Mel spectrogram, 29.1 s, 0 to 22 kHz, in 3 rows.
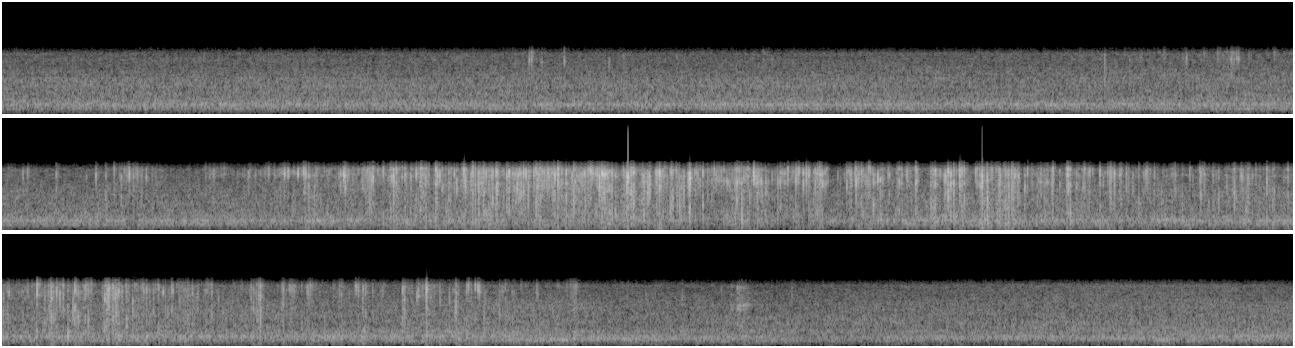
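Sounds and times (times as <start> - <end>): plastic packaging crinkling: 8.5 - 23.8.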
